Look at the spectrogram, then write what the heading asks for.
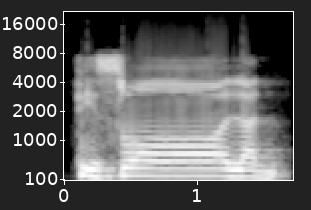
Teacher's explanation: اب اس کے بعد ہے فصالن، فا زیر فی، صاد الف زبر صا، صاد فل موت پڑھا جائے گا کیونکہ حروف مستعلیہ میں سے ہے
